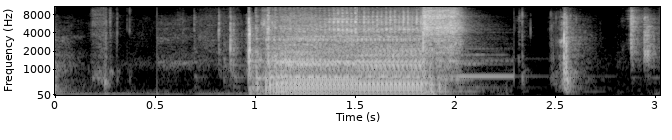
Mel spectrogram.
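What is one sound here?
An air compressor hisses loudly.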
